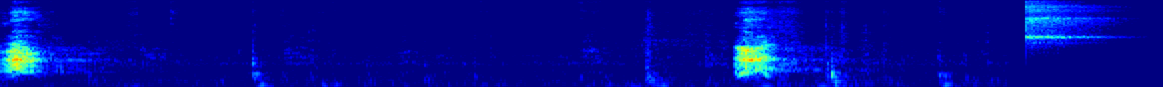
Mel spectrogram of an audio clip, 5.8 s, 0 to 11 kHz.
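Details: Pet Australian Shepherd of 25 kg indoors during a noise-level check, giving single loud barks about three and a half seconds apart, with faint knocks and soft footsteps between them and a brief electronic tone at the end.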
